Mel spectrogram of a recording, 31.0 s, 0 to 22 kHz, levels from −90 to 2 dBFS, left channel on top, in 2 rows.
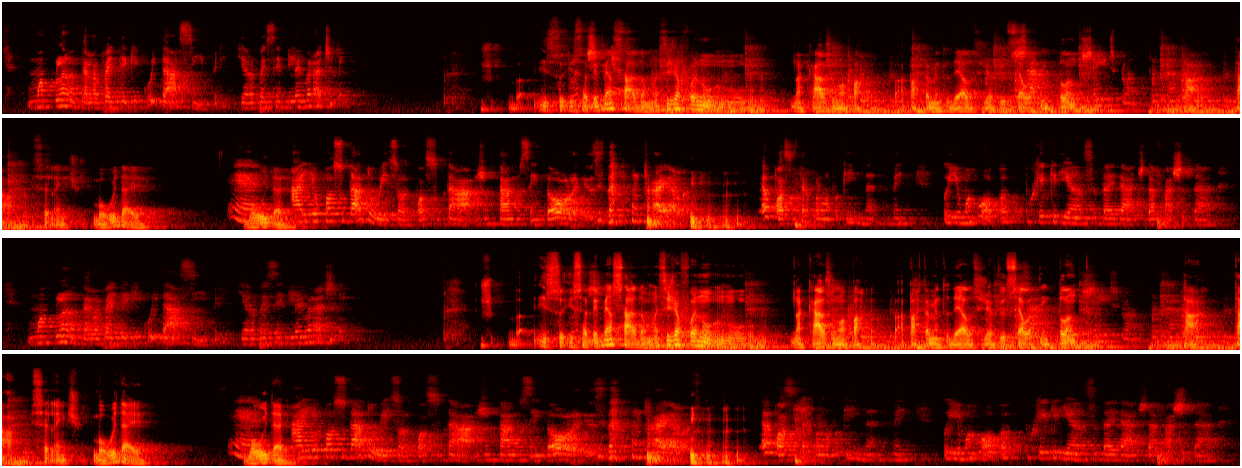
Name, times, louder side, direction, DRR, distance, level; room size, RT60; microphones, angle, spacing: voice 1, 0.0-2.5 3.0-4.3 6.8-7.8 12.6-13.1 13.5-14.2 14.6-14.9 18.3-18.7 19.1-24.1 24.9-30.8, left 2 dB, 55° left, 1 dB, 2.7 m, -46 dB
voice 2, 6.0-9.6 9.9-13.5 14.8-15.0 15.4-17.3 18.5-19.1 24.1-24.2 24.5-24.8, right 3 dB, 75° right, 11 dB, 1.0 m, -37 dB
sound 1, 8.1-9.8 10.2-11.9 12.2-14.0 14.3-16.1, equal, 20° left, 2.2 m, -45 dB
23.0 x 7.9 x 7.5 m, 1.1 s
head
